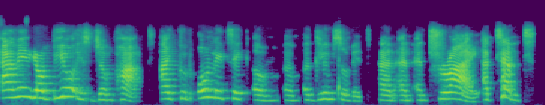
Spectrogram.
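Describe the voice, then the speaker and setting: A woman's voice: on the high side, measured pace, a bit bright, lo-fi sound. A woman from Cameroon hosting an online interview show, playful and teasing, often laughing with her guest. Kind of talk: lively hosted interview.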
